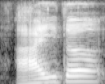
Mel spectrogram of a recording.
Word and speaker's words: either: 해야 된다라는 의미가 되겠습니다 A 또는 B 아이더 이더 둘 다 발음이 가능하고요 영국에서 선호되는 발음은 아이더 미국에서는 이더가 선호된다고 합니다 이것은 둘 다 아니라고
